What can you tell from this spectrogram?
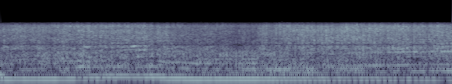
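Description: Race trucks' big turbodiesel engines droning as several trucks come through a chicane, a steady low engine note.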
